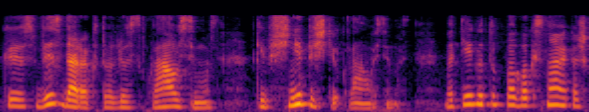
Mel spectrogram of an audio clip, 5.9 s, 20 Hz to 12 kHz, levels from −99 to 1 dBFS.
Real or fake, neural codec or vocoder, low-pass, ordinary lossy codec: fake; codec, 16 kHz, 8 kbps, FreqCodec, larger model; 7.2 kHz; AAC, 48 kbps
